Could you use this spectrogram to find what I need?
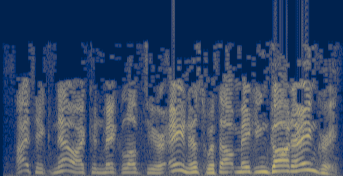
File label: angry; svencoop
